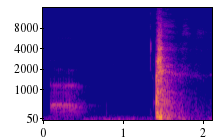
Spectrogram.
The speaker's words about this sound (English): It was just, pardon me, another burp. I just had a Chipotle chicken toastie.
